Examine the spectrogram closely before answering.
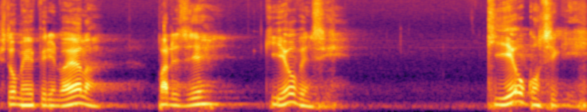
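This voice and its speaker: Somewhat breathy and at a moderate pace, the voice shows ordinary pitch variation in a very clean recording with a silent background. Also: man. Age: 60s. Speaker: pastor. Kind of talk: sermon.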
